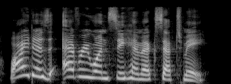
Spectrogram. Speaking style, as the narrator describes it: stamping her foot and yelling, she said

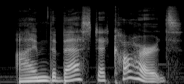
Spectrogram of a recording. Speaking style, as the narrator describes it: Kai Kai said, laughing

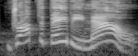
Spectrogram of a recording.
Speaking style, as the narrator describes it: Cassie yelled out again

